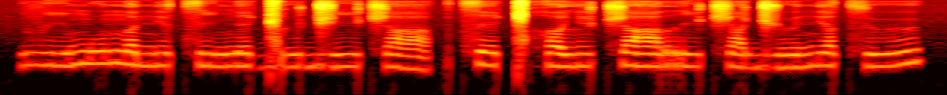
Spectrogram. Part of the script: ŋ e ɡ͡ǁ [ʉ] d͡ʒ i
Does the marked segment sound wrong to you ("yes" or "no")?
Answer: no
